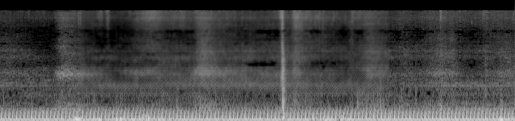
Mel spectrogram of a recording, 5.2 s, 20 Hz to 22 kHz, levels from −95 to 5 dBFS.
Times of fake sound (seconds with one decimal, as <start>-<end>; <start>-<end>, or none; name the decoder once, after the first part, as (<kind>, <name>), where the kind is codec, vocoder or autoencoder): 0.8-3.9 (vocoder, Vocos)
